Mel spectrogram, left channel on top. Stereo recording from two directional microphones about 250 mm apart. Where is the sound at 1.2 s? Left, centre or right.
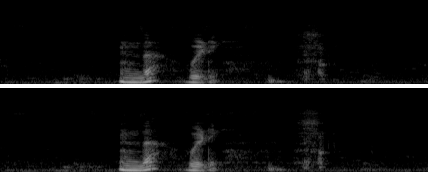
Right.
